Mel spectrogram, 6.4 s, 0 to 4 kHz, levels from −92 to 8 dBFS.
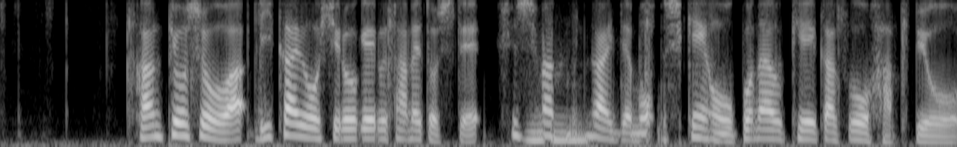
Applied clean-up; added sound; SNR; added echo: neural diffusion model UNIVERSE++.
